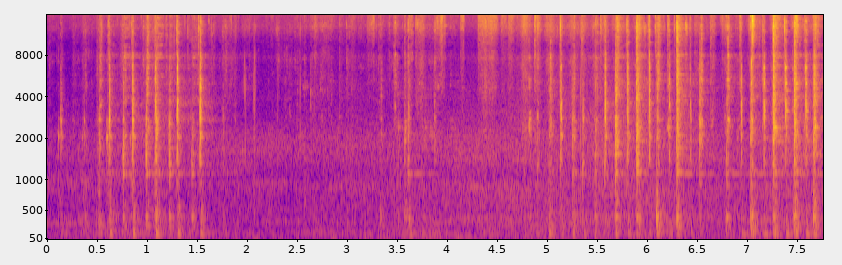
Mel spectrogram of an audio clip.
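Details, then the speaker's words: Car driven after another shop skipped pads and rotors and fitted a used hub bearing, ABS light still on: rhythmic metallic scraping pulses several times a second with wheel rotation; rear brakes grinding metal-to-metal plus a worn hub bearing. "Hence the ABS lights still on. Hence that the back brakes are now grinding. Hence that the hub bearing that is guided."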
